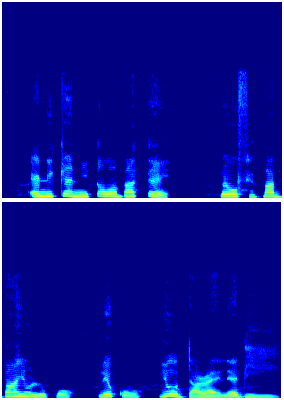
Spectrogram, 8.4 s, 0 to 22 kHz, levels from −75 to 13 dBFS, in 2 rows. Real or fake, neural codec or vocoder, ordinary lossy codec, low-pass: fake; autoencoder, 48 kHz, 32 numbers a frame, DAC-VAE, trained on Japanese speech; MP3, 96 kbps; 14.4 kHz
